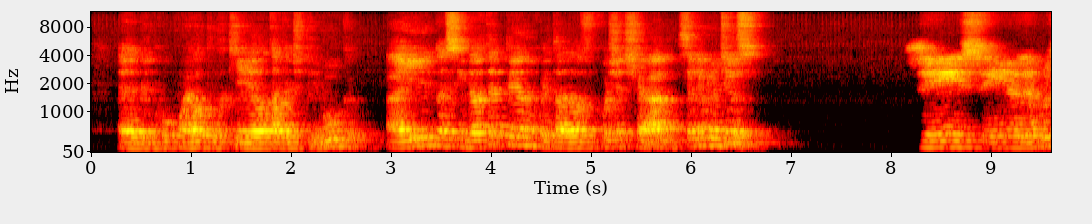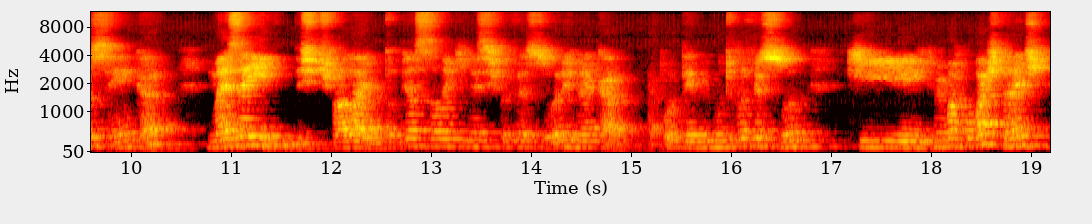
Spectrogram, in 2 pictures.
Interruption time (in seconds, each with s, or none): none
